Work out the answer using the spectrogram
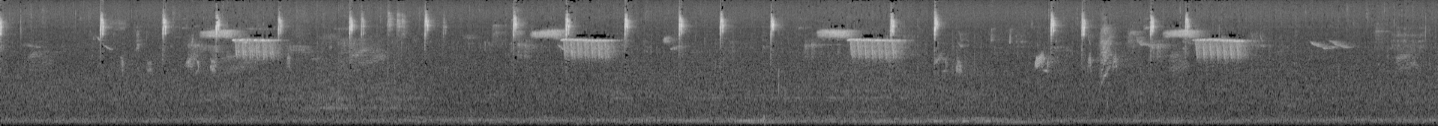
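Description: Birds chirping: short, sharp high chirps every second or so, and a buzzy call of the same shape repeating about every six seconds, over a steady low background noise.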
